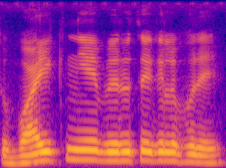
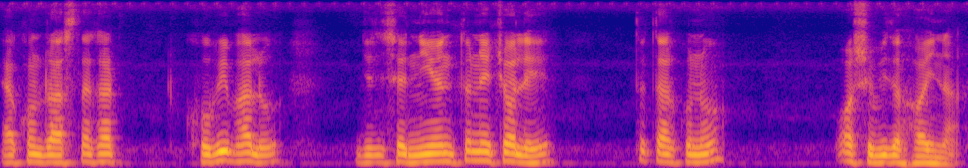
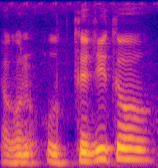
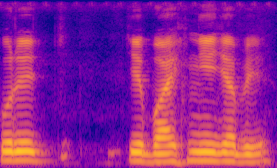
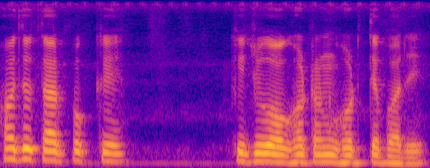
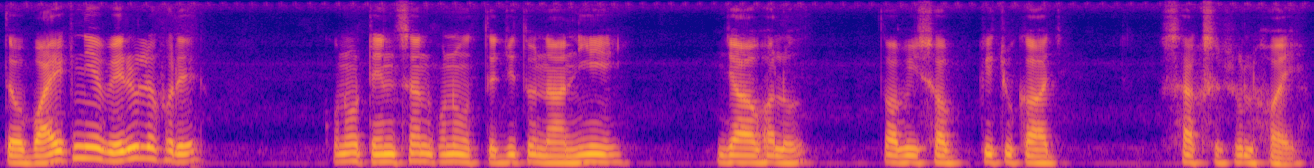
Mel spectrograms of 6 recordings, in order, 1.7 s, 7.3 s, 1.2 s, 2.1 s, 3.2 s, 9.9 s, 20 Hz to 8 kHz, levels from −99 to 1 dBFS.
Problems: background sounds at intervals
